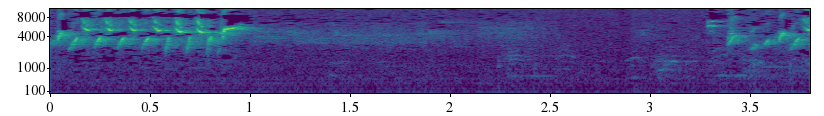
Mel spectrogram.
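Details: European goldfinch song from 2021: about a second of rapid, high, liquid twittering, then a quiet gap, then another short run of bright chirps at the end.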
